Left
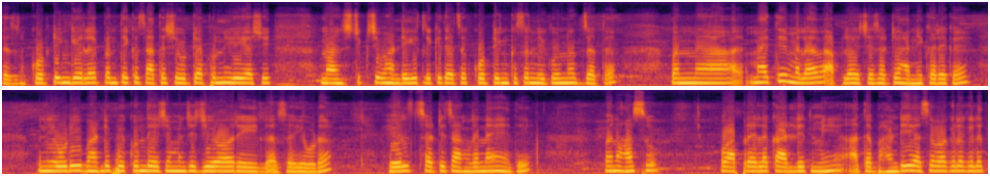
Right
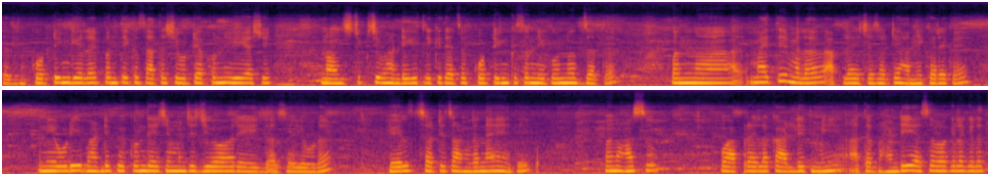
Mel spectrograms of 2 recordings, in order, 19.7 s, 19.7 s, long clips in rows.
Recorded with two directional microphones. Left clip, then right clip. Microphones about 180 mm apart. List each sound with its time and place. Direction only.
0.0 s a woman's voice: 40° left (ahead or behind)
